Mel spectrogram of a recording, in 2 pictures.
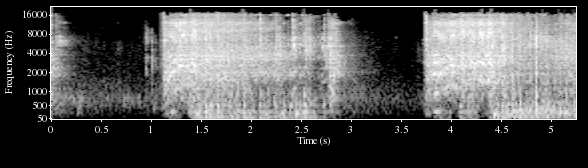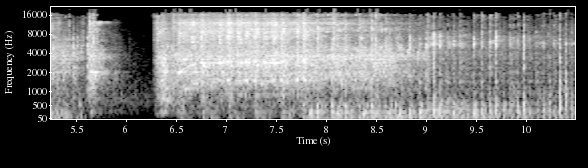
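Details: Honda TRX350 ATV after a carburetor cleaning and refitting a forgotten carb part: three tries, each catching briefly, then stumbling, rough and uneven. Owner suspects a valve adjustment or too little air-filter back pressure to lift the slide.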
